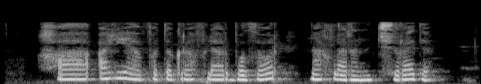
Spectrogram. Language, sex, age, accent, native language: Uzbek, female, 19-29, Andijon, Uzbek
